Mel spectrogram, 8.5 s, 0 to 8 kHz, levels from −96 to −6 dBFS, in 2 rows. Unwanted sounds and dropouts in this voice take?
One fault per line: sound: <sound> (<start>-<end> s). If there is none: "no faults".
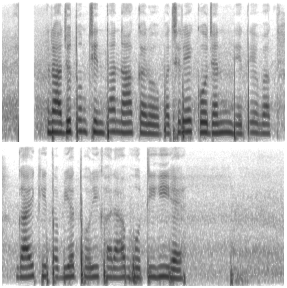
no faults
